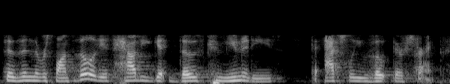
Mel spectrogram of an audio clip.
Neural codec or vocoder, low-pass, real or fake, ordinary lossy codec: none; 7.2 kHz; real; AAC, 16 kbps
